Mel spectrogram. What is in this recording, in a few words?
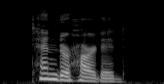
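"tenderhearted", British English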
